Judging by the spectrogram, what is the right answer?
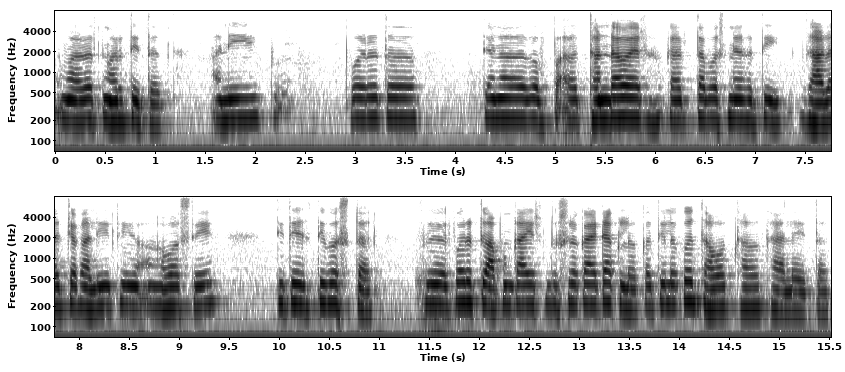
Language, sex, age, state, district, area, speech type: Marathi, female, 45-60, Maharashtra, Raigad, rural, spontaneous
